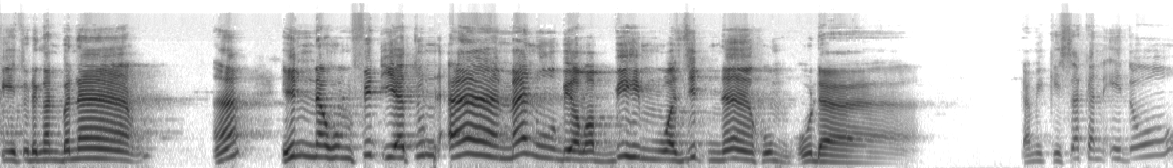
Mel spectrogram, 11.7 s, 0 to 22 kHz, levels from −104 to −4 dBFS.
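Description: Around 4.29 to 4.35 s and again at 8.41 to 8.47 s there's short concealed packet loss: about 40 ms went missing each time, and the receiver patched it by extending the preceding sound, leaving a quick smear.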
